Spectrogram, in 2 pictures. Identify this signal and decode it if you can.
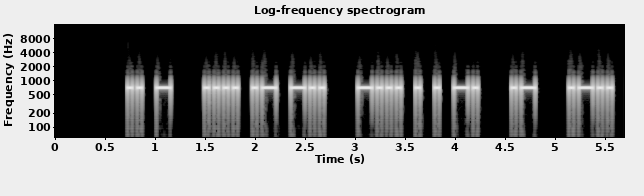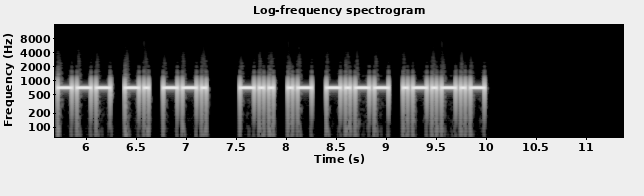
Morse code, heard as a keyed tone, about 25 wpm, 700 Hz. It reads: IT HAD BEEN A LONG DAY.
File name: practice / 25wpm / Sentences with 3-Word Phrases - 25wpm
